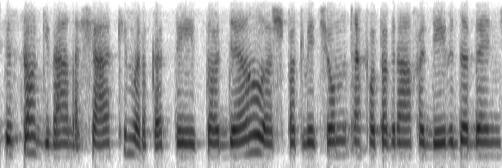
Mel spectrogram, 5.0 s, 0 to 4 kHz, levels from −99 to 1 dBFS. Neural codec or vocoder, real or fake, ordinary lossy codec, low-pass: vocoder, 44.1 kHz, 128 mel bands, Pupu-Vocoder; fake; Opus, 24 kbps; 3.6 kHz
